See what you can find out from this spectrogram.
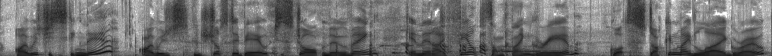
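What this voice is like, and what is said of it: Put-on Australian accent. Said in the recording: “Do you want me to read this in an Australian accent?”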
